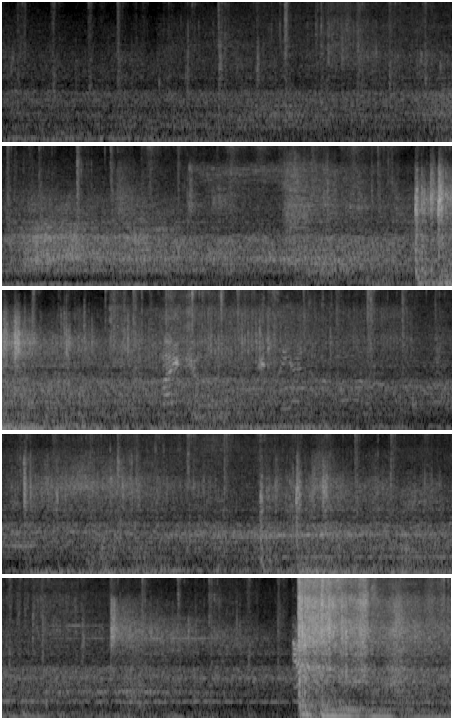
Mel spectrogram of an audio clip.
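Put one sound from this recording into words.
Footsteps crunch quickly on snow as someone runs.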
